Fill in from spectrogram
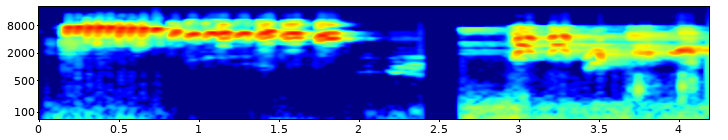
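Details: Greater green leafbird song for stimulating juniors: a fast, high, chattering run of twittered notes, a pause, then lower warbled phrases over a soft low rumble.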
